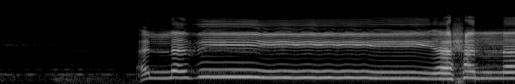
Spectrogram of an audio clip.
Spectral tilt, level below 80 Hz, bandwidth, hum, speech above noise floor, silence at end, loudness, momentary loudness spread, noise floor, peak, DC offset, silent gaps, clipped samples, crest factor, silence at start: -1.5 dB/octave; -72 dBFS; 16 kHz; none; 33 dB; 0 s; -26 LUFS; 6 LU; -61 dBFS; -12 dBFS; under 0.1%; none; under 0.1%; 18 dB; 1.4 s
